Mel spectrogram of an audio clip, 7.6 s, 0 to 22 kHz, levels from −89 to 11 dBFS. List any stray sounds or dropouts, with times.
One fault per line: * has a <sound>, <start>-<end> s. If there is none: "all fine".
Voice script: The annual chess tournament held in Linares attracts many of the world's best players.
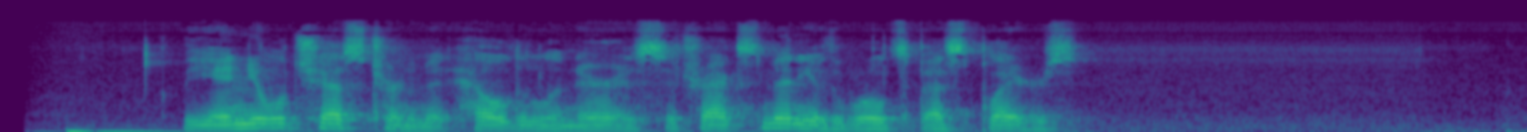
all fine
